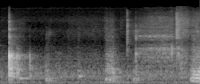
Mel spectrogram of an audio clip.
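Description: A short knock at the start, then faint light clatter as kitchen containers are handled beside a stand mixer.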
